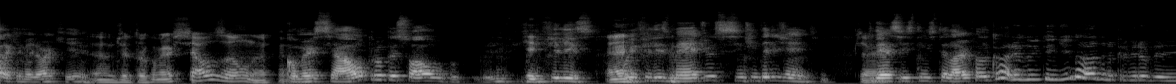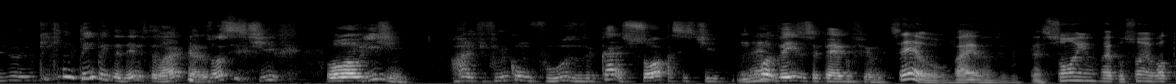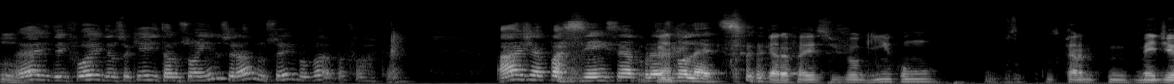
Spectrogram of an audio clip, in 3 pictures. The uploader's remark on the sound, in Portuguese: Seus ouvidos serão agraciados com um belo áudio de incríveis 2 MICROFONES (e não 2 microfones incríveis). Um microfone por participante.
